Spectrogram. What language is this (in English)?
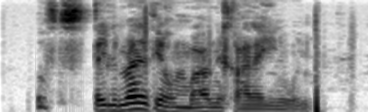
Kabyle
